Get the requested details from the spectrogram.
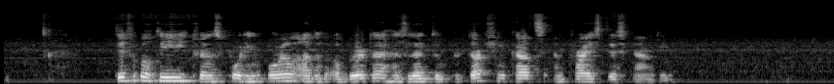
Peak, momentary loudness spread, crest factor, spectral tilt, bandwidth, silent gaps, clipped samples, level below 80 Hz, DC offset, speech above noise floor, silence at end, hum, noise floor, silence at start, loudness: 0 dBFS; 12 LU; 16 dB; -7 dB/octave; 11 kHz; none; under 0.1%; -56 dBFS; under 0.1%; 36 dB; 1.65 s; none; -50 dBFS; 0.5 s; -15 LUFS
